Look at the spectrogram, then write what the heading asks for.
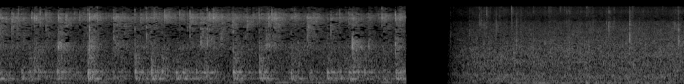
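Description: Rain falling, with many separate drops pattering close by. About four seconds in it cuts off briefly, then resumes as a quieter, steadier rain hiss.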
